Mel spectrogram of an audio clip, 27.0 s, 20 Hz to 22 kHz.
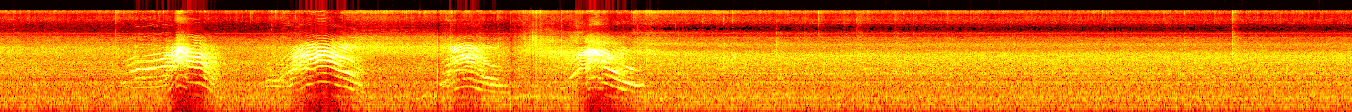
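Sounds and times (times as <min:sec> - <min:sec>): steady background noise: 0:00.0 - 0:27.0
cats yowling: 0:02.4 - 0:04.5, 0:05.2 - 0:07.4, 0:08.7 - 0:10.4, 0:11.2 - 0:13.4.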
